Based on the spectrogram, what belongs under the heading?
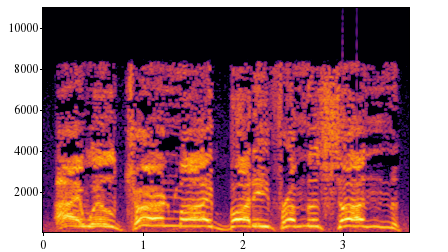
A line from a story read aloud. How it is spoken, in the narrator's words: Ahab shouted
